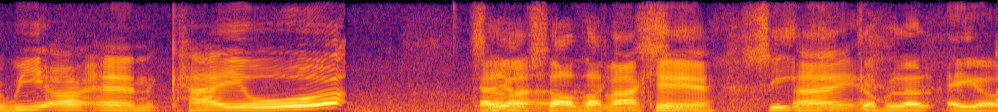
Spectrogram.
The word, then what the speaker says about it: Callao: C-A-L-L-A-O. I'm just going to call it the way I call it, Callao Salvaje. That's how I pronounce it. It's close enough.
